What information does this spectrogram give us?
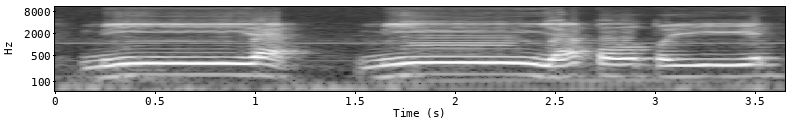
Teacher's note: اقول مثلا م ي يقطين اخرج الياء مع الغنه وهذا خطا الصواب ان الغنه هي في الادغام الذي هو قبل الياء كان نقول م م يقطين فانتبه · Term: ادغام بغنه, الإدغام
